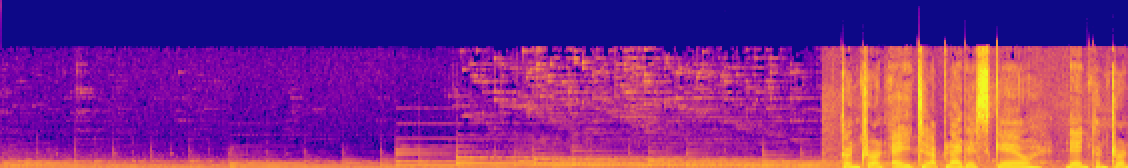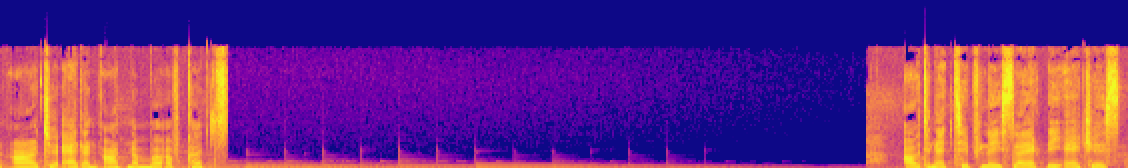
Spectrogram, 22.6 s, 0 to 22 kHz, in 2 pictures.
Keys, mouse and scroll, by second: 1.3 click, 6.7 s, 8.5 ctrl+a, 9.9 Tab, 11.0 ctrl+r, 18.7 /, 19.0 middle click, 19.9 click, 20.9 shift+click, 21.6 shift+click, 22.3 shift+click.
